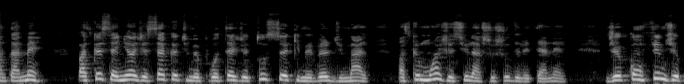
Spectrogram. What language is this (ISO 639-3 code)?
fra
